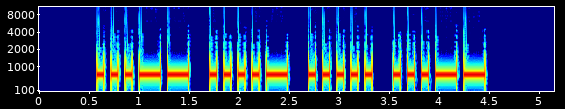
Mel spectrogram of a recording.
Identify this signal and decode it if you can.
Morse code, heard as a keyed tone, about 17 wpm, 700 Hz. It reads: 3453
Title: Numbers - 4-Digit 17wpm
